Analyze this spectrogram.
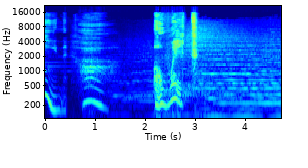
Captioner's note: gasp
